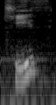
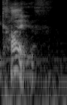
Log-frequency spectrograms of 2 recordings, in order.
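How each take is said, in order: First: The vowel sounds like a long 'ee'. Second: The vowel sounds like 'eye'. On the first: This is the usual English reading. "instead of it being like Keith" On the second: This is how another language would read it. "it would be Keith"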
